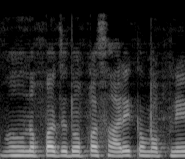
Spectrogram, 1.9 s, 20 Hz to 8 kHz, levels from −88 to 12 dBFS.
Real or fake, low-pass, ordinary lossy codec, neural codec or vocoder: fake; 7.2 kHz; none; autoencoder, 48 kHz, 32 numbers a frame, DAC-VAE, trained on Japanese speech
